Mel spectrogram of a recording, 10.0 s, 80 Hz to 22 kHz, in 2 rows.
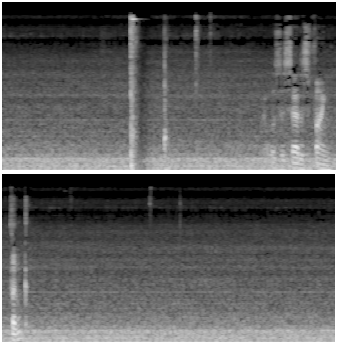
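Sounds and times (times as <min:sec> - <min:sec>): coin dropping into plastic box: 0:01.9 - 0:02.1.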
